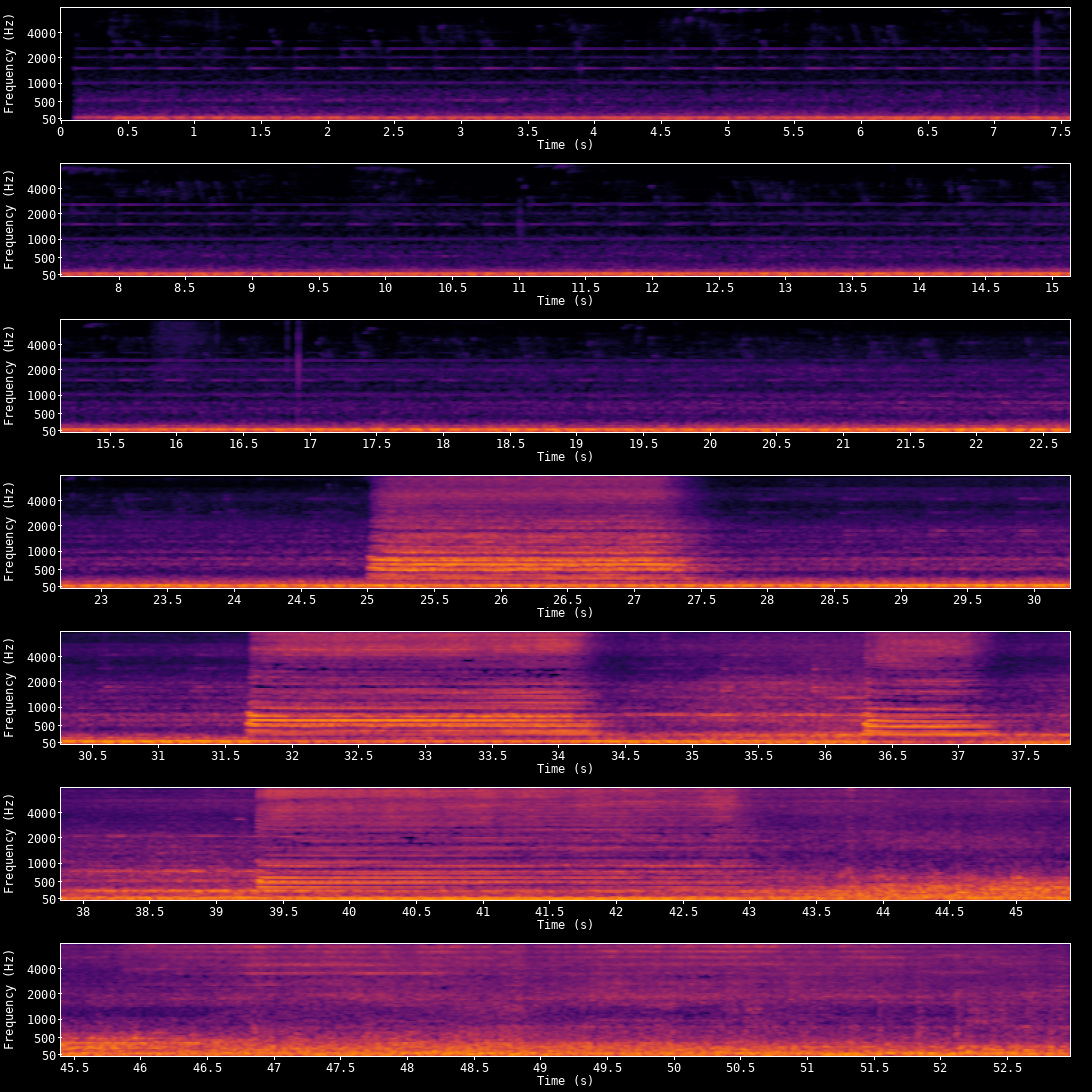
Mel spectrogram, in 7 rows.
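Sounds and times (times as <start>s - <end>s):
diesel locomotive rumble: 0.2s - 52.9s
train horn blast: 25.0s - 27.9s, 31.6s - 43.3s.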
